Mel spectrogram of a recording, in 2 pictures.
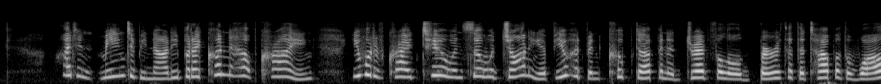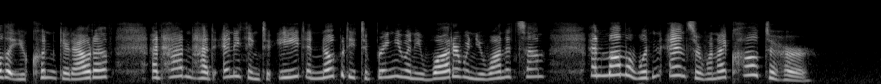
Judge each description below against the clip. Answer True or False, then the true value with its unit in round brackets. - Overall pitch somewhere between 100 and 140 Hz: False (315 Hz)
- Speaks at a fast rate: True (235 wpm)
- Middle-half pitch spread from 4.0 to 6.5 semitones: True (4.8 semitones)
